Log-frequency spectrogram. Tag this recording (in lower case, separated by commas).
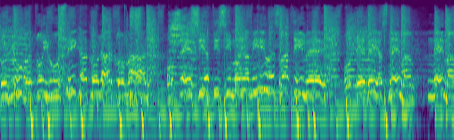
music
